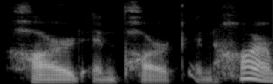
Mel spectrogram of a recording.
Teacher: when that short a appeared before an R consonant it was typically backed meaning it came to be pronounced not as an AA but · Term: a back vowel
